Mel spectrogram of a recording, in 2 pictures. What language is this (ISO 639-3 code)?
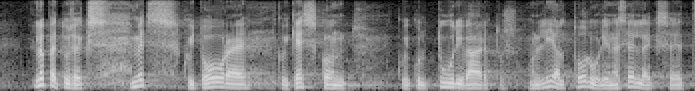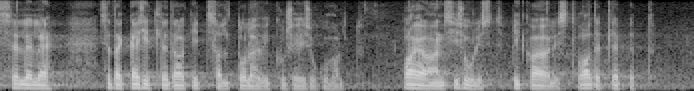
est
